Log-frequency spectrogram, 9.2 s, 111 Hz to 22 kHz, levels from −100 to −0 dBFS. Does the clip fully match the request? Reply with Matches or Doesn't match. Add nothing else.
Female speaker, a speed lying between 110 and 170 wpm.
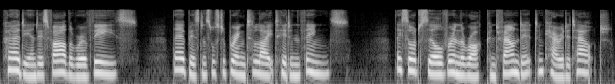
Doesn't match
